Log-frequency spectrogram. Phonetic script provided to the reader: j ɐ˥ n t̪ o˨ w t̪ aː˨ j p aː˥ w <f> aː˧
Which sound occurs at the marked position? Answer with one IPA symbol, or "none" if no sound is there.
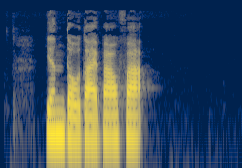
f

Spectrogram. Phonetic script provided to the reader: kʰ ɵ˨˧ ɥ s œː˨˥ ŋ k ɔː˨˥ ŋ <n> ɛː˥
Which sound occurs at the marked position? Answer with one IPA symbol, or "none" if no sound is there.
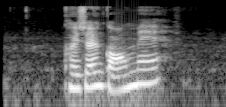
m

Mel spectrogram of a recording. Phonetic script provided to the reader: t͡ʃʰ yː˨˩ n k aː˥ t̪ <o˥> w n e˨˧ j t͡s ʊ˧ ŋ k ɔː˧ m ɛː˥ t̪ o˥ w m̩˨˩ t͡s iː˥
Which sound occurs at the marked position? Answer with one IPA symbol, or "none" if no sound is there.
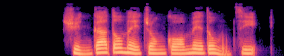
o˥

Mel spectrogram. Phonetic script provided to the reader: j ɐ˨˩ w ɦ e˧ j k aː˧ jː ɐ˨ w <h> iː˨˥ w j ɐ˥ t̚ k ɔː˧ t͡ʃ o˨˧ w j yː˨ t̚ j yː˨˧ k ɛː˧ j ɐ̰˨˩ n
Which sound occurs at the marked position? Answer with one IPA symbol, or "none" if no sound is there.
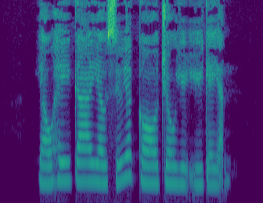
s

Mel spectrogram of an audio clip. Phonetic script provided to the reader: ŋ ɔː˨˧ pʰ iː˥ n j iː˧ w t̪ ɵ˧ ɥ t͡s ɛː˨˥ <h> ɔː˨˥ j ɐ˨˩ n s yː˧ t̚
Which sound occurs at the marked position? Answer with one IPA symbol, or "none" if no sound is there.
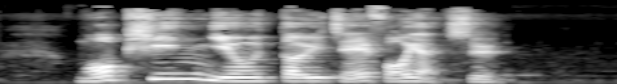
f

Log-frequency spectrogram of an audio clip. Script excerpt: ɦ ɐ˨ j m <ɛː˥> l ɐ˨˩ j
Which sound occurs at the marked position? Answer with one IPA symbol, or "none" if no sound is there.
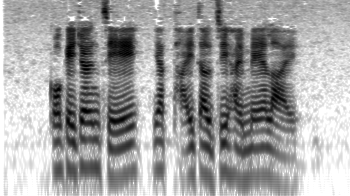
ɛː˥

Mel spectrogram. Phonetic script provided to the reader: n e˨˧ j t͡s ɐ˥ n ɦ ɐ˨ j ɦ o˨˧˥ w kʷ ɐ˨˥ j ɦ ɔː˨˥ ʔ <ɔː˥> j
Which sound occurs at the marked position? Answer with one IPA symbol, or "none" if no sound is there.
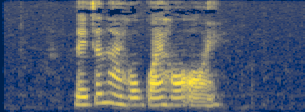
ɔː˨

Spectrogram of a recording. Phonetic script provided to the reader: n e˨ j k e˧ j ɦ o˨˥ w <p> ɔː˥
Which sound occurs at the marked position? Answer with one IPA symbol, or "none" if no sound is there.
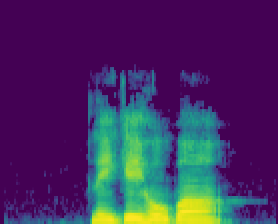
p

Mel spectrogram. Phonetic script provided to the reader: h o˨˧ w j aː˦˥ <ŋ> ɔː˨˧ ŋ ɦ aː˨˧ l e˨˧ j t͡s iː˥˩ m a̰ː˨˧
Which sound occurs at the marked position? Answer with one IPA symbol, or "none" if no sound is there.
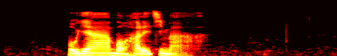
m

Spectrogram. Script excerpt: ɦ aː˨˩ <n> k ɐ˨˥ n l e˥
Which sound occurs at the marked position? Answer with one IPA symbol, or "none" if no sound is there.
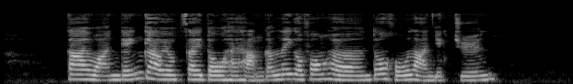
ŋ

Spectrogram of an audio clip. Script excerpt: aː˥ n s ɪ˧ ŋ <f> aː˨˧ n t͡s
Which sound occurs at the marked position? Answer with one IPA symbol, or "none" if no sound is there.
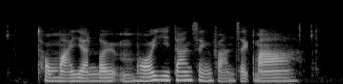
f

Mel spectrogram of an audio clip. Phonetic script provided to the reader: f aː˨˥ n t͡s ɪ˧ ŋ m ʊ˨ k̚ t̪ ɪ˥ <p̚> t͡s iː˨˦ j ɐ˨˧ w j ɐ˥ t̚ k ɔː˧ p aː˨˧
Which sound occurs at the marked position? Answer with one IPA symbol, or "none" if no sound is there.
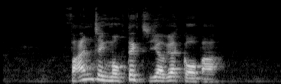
k̚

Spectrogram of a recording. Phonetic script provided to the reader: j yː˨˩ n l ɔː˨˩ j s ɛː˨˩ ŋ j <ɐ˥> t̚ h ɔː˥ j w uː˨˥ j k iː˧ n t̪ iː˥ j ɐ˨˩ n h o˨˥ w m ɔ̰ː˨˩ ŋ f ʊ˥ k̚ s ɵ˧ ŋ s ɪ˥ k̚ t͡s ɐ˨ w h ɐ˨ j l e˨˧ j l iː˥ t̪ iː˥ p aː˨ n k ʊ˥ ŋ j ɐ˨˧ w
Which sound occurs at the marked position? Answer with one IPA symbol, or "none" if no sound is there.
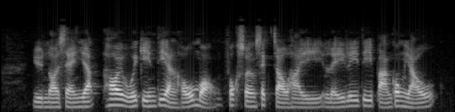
ɐ˨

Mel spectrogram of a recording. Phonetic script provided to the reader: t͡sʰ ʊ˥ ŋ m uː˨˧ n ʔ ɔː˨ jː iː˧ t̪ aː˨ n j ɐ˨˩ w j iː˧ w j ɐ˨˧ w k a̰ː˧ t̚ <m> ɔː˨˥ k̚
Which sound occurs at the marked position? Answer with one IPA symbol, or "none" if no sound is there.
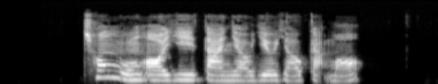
m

